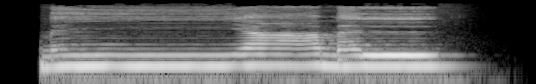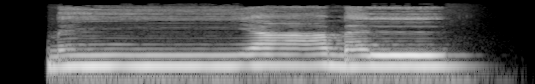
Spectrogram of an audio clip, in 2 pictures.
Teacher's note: la lettre Ya est accompagnée d'un nasillement prolongé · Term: idgham avec nasillement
